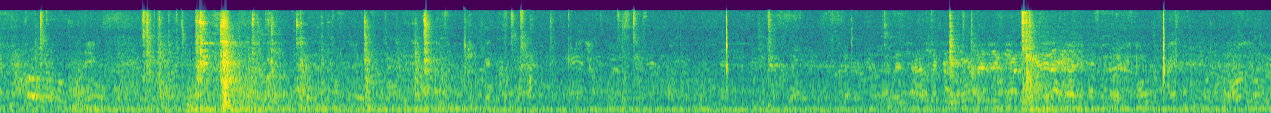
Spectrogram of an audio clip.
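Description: Scattered knocks and clanks from a metal horse-race starting gate while horses are loaded. Under them are people talking in the background and a steady low hum. The loudest knocks come about two seconds in and again about ten seconds in.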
